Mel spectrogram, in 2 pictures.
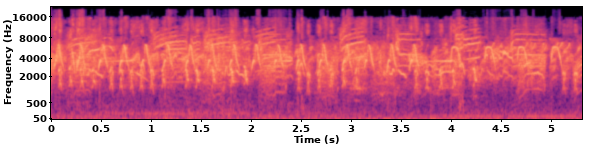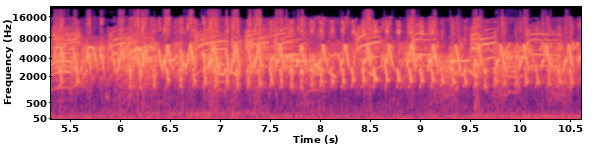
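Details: Small-bird lure for trapping, noisy trucukan and pinched small-bird combination: a steady blizzard of thin high chirps and rapid twitters from many birds at once, dense and unbroken, over a quiet hum.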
